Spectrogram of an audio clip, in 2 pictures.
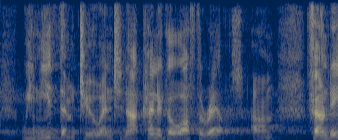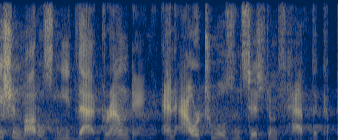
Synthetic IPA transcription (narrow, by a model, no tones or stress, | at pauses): winid̪̚ðɨ̃mtʰɨɨ̃ntʰɨnət̚kʰãɪ̃ndɨɡoʊɔfðəɹeɪlˠz̥fãʊ̃ndeɪʃɨ̃nmɑɾl̩ˠznid̪̚ðɨt̚ɡ̥ɹãʊ̃ndɪ̰̃ŋɨ̰̃na̰ʊə˞tʰulˠz̃n̩sɪstm̩z̥ɨvðɨkʰəpʰ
